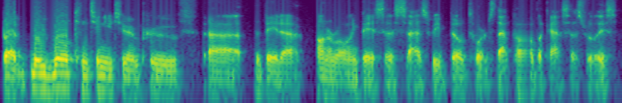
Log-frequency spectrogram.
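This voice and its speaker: A man's voice: a bass voice, fairly quick, gravelly, a little mellow, no room sound. A man explaining his work as product owner in an upbeat, casual way. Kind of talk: casual chat.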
